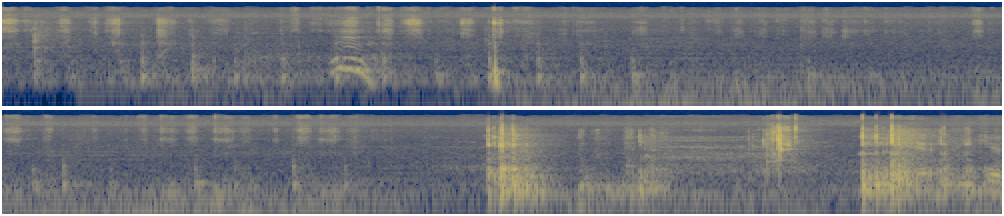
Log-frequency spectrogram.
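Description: A boning knife scratching and cutting at the rough, sandpaper-like skin of a dogfish shark as it is worked under the skin behind the gills. Small scratches and handling noise run throughout, with two louder scrapes near the end.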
